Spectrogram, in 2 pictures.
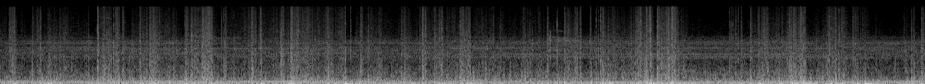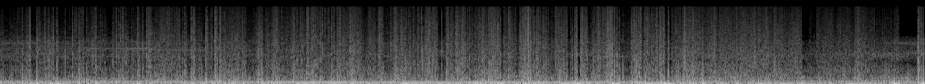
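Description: Yamaha Vixion's single-cylinder four-stroke engine running under way, its note shifting about two-thirds of the way through, with heavy wind buffeting the microphone in loud gusty thumps.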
